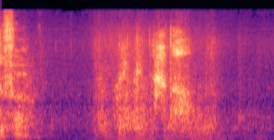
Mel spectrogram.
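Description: A young girl gasps and exclaims with surprise.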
